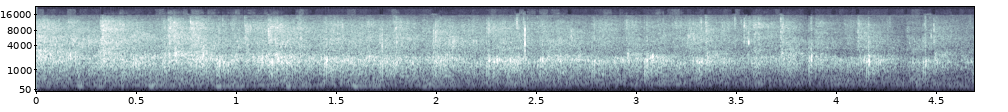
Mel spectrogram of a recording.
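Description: A church congregation applauding the Lord during an evangelistic service, producing sustained, dense clapping from many hands that holds steady throughout, moderately loud and without speech on top.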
